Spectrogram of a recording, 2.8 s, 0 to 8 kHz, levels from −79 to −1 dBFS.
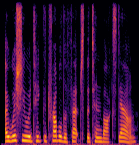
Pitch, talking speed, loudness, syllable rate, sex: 230 Hz, 280 wpm, -18 LUFS, 5.4 syllables/s, female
